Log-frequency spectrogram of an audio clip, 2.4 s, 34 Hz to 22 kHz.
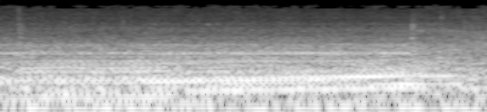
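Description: A tuned VW MK7 GTI with a flashed DSG transmission accelerates hard, its engine droning loud and steady with a dense harmonic rumble from inside the cabin, no voices over it.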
